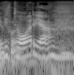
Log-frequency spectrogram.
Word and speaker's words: Vitória: Ma in realtà questa pronuncia non è più russa che brasiliana. – Più russa, è Vitória.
